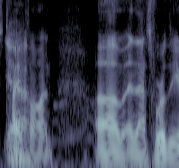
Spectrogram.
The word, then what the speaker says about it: Tython: uh what is it typhos is that how you say it python tython not tythos tython um and that's where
